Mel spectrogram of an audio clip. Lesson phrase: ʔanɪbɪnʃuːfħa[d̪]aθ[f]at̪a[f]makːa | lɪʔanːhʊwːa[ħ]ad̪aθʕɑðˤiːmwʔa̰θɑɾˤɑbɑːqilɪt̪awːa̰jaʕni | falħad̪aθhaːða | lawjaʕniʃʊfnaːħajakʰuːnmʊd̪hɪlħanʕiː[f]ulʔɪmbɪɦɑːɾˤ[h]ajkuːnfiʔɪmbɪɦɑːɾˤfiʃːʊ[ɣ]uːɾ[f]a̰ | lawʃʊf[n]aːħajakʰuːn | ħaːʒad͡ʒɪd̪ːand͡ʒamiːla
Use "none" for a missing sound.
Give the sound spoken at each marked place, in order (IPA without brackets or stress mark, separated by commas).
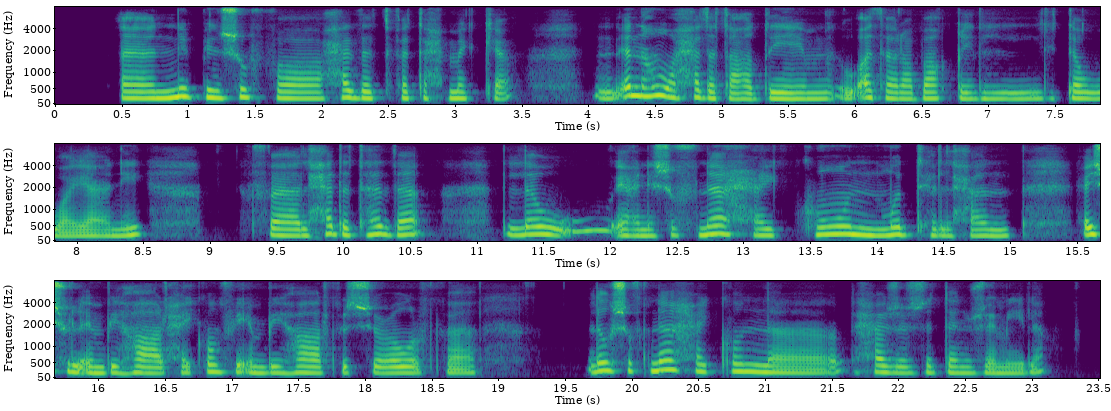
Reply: d̪, f, ħ, ħ, ʃ, ħ, ʕ, f, n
